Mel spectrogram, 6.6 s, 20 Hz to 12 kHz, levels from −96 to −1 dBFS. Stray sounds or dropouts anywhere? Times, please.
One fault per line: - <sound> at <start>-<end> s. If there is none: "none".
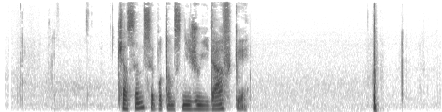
none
